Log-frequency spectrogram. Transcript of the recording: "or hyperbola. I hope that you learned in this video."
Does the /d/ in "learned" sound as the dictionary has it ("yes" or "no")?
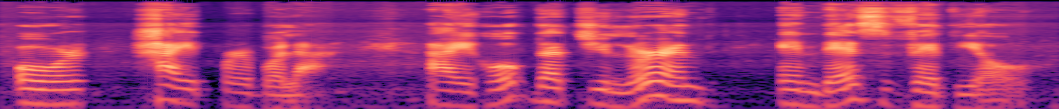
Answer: yes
